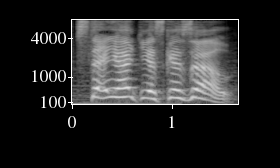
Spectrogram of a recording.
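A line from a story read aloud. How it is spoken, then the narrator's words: Frightened shout. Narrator (Russian): Матрос испуганно выкрикнул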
